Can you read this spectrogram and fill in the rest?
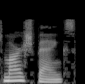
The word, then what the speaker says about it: Marjoribanks: Lady Aberdeen, born Ishbel Marie Marjoribanks, pronounced Marshbanks, was a person of outstanding ability with a strong interest in social reform, an interest shared by her husband.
